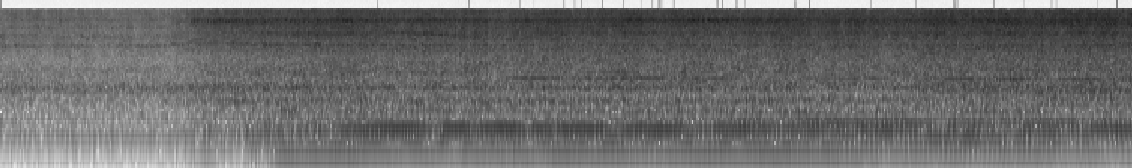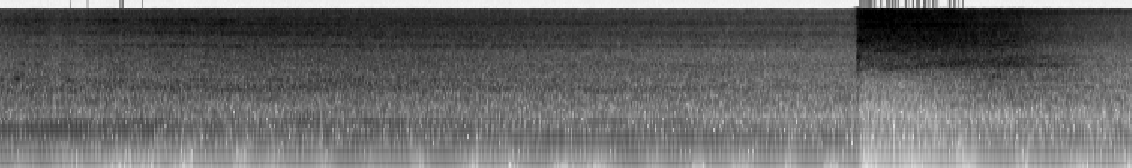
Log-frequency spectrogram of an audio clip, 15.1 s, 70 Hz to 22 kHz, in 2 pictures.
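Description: ScotRail Class 170 Turbostar diesel multiple unit pulling away from the platform: its underfloor diesel engines open up about a second in and drone steadily as the carriages pass. A loud hiss cuts in near the end for about two seconds.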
